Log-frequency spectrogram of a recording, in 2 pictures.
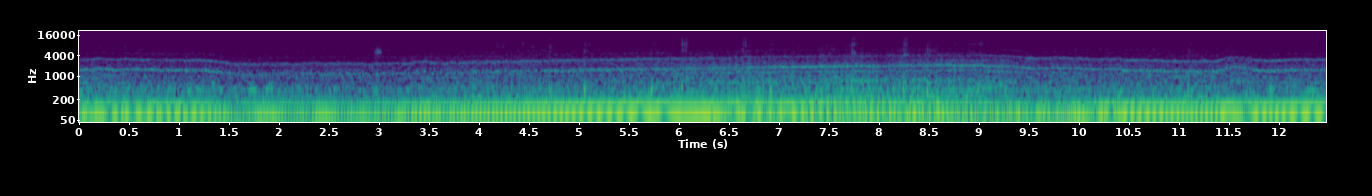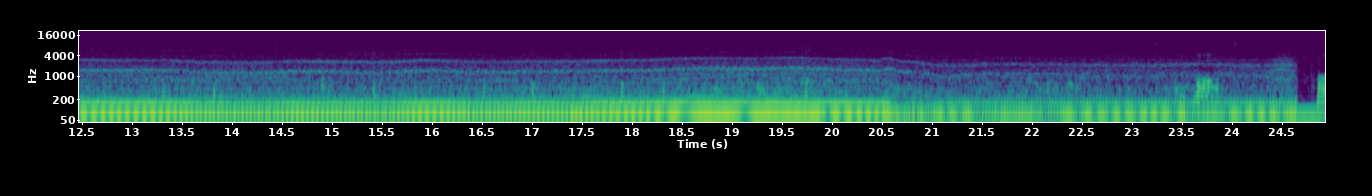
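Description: A motorcycle engine idles with a steady low rumble and a faint whine, its pitch drifting slightly, filling the whole stretch without any clear speech.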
